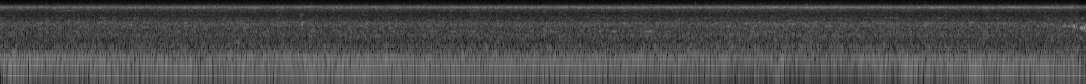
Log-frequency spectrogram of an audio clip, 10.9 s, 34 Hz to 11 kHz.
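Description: Steady drone of a Dash 8 Q200's two Pratt & Whitney Canada PW123 turboprop engines heard inside the cockpit: a low hum with a thin, constant high whine above it.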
